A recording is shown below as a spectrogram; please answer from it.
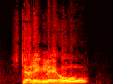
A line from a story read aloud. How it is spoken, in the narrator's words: the driver shouted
